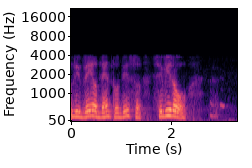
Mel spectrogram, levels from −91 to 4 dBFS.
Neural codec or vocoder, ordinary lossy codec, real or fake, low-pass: none; AAC, 16 kbps; real; 7.2 kHz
